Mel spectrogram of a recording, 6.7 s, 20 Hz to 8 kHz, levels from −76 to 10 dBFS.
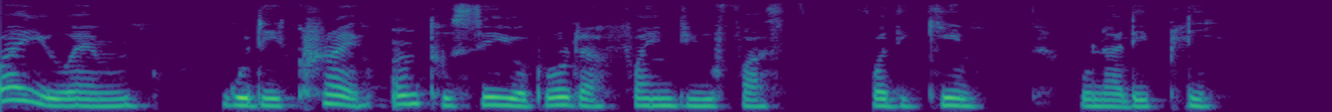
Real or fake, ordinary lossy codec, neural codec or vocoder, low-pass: fake; none; vocoder, 44.1 kHz, 128 mel bands every 256 samples, BigVGAN v2; 7.2 kHz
